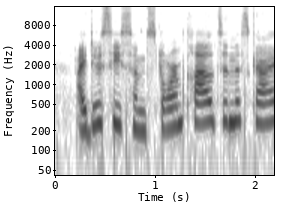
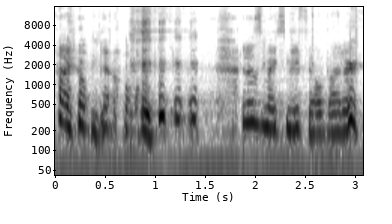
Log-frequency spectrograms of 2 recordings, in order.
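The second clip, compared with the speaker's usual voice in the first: loud, tense nervous laughing; nervous laughter; 9 dB louder than usual. Real, not acted. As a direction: laugh through real fear on a cliff road. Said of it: "you were getting so freaked out".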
